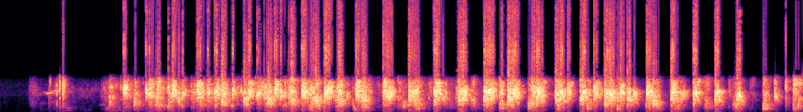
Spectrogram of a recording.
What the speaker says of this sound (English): Colin, I'm sure you can appreciate by that applause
